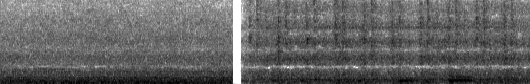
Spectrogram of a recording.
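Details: VW Fusca air-cooled engine idling and revving after a loose cylinder head bolt was tightened: steady even note, the former exhaust-like roar is gone.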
